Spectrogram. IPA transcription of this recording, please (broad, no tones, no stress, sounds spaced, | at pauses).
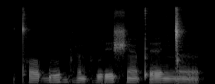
tʰ ɔ ɓ u bʱ ə̃ bʱ u ɾ ɪ ʃ æ̃ pʼ ɛ ŋ͡ǀ ə̃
